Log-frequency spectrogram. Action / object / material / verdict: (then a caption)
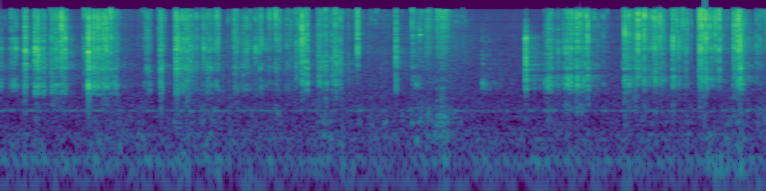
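scrape / bar of soap cut with a metal blade / soap / none. A metal blade cuts into the grid-scored surface of a solid white oval bar of soap held in the palm, breaking it into small flakes and cubes. A rapid, uneven series of crisp, bright scraping and crackling cuts comes in bursts, each stopping short with no ring, over a faint steady tone underneath.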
